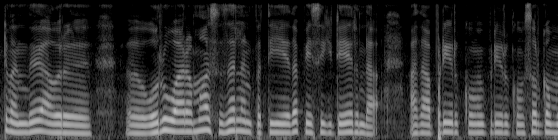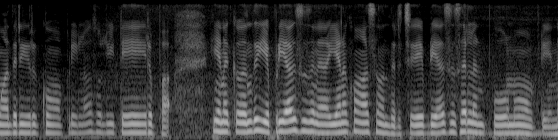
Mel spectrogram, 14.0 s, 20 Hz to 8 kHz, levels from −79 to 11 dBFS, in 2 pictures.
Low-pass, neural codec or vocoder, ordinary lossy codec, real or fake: 7.2 kHz; none; none; real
